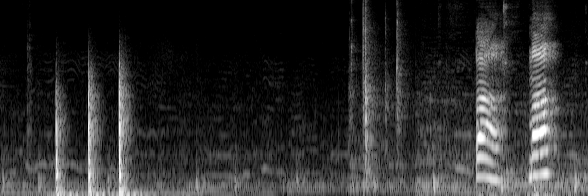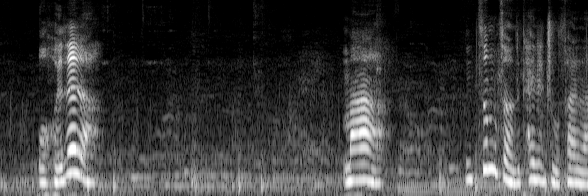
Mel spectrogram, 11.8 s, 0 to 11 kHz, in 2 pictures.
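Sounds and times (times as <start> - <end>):
firm knocks on a door: 0.4 - 1.6
speech: 4.8 - 5.6, 6.3 - 6.9, 9.4 - 9.8, 10.5 - 11.7.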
